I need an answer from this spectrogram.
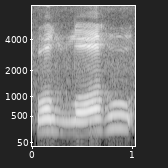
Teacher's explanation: اللہ کے نام سے پہلے زبر ہے، اللہ کے نام کو پر پڑھیں گے، ہا کی پیش کو بغیر کھینچے ہوئے ادا کرنا ہے، اوپر کھڑی زبر دو حرکت کھینچ کے بھی ادا کریں گے۔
